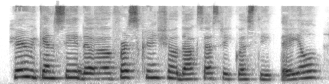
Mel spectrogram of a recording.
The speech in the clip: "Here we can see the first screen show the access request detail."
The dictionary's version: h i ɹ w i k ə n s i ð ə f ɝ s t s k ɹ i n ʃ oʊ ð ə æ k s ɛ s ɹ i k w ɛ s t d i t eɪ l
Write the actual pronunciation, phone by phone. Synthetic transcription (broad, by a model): h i ɹ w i k ə n s i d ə f ɝ s t s k ɹ i n ʃ oʊ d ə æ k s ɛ s ɹ i k w ɛ s t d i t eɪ l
